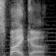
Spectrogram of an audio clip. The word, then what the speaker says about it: Spica: up yo hang on spica so it's pronounced spica I literally just looked it up in for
